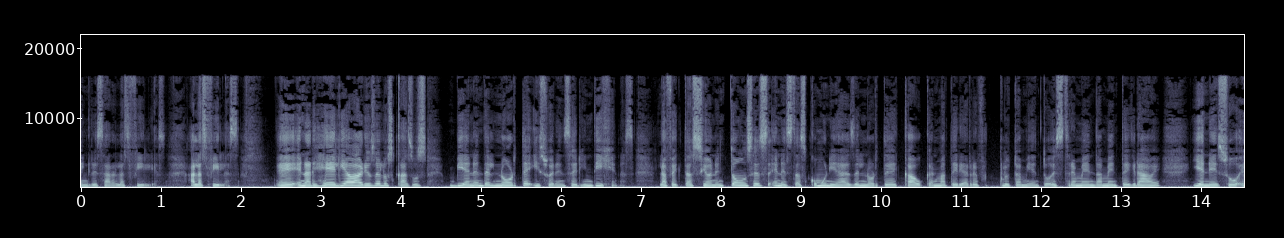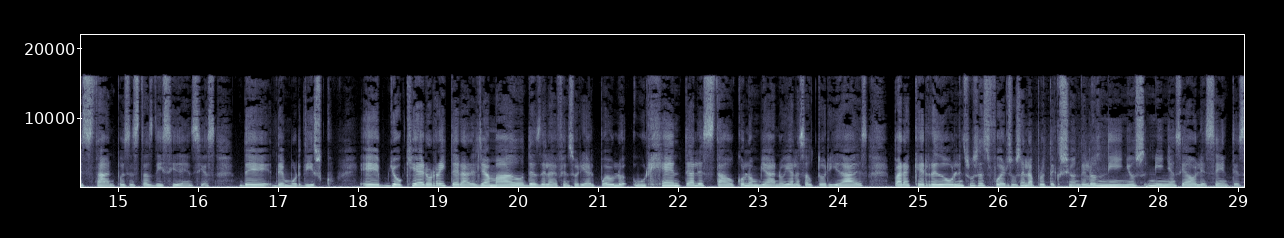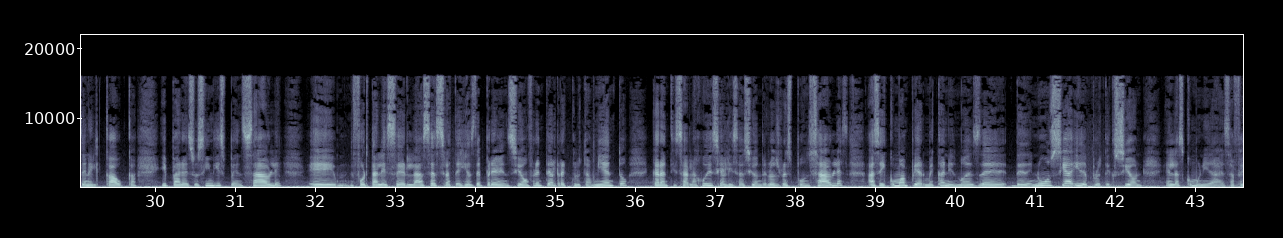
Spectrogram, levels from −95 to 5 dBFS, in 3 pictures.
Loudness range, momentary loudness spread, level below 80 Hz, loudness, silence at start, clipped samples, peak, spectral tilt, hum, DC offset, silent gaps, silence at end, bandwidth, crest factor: 3 LU; 8 LU; -34 dBFS; -22 LUFS; 0 s; under 0.1%; -4 dBFS; -4.5 dB/octave; none; under 0.1%; none; 0 s; 16.5 kHz; 18 dB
